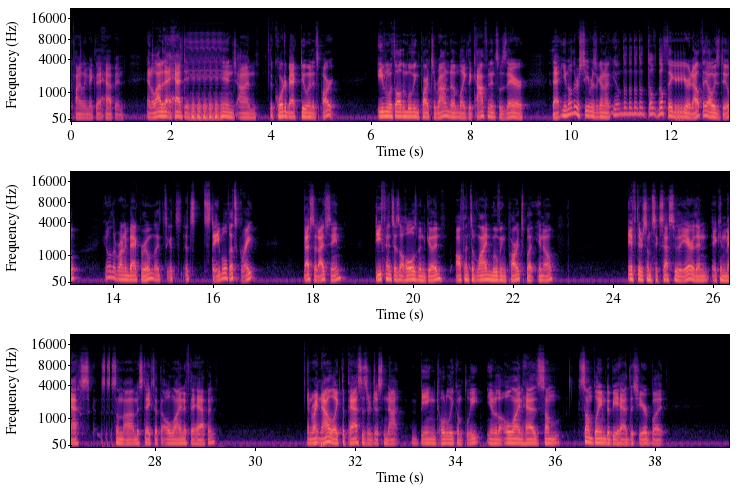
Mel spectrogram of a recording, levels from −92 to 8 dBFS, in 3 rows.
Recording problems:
audio stuttering; 4 times, first at 2.5 s

